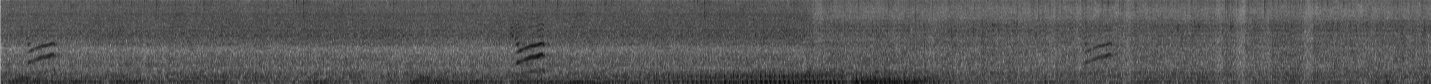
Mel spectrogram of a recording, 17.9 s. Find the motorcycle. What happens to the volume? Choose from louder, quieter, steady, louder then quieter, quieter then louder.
louder.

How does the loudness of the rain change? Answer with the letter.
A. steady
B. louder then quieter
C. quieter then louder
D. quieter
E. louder
A.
